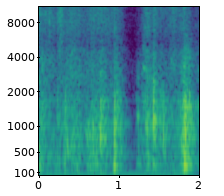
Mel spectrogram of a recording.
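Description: A parcel being unpacked by hand: rustling and handling noise from its packaging, with sharper knocks about one second in and again near the end.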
